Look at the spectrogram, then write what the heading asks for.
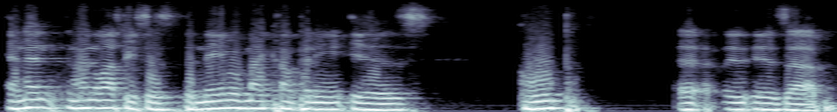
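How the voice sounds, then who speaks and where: A man's voice: mid-range voice, flat delivery. A man facilitating an event, explaining the rules to an audience in an upbeat, joking way. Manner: upbeat, joking, quick asides. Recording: dull lo-fi sound.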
